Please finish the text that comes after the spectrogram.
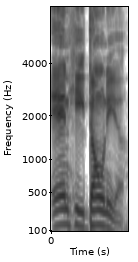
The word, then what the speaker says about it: anhedonia: Anhedonia.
